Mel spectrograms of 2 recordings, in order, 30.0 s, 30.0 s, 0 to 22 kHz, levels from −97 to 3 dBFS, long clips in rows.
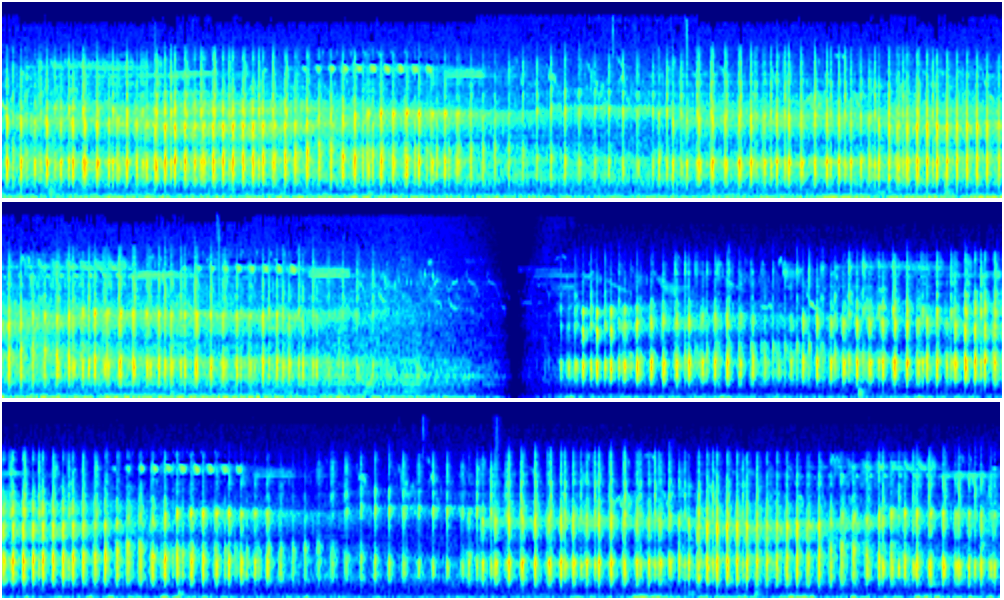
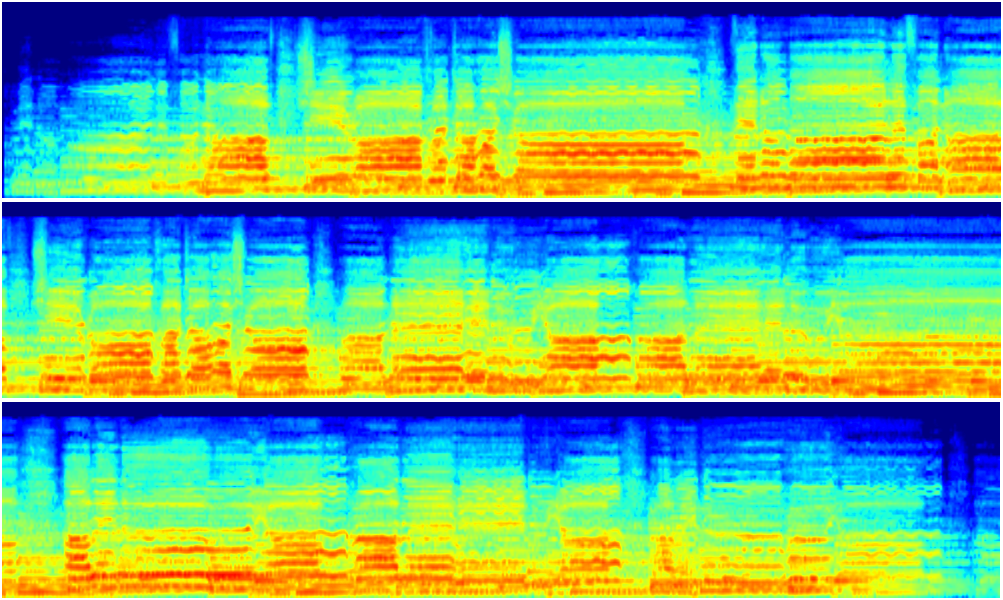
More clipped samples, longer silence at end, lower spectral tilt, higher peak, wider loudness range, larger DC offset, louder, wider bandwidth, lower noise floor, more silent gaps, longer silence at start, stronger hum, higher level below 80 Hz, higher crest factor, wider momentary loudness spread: neither; second, 0 s vs 0.6 s; second, -0.5 dB/octave vs -6.5 dB/octave; about the same, -2 dBFS vs 0 dBFS; first, 8 LU vs 5 LU; neither; second, -30 LUFS vs -14 LUFS; about the same, 16 kHz vs 15 kHz; first, -68 dBFS vs -43 dBFS; neither; second, 0 s vs 0.65 s; neither; second, -58 dBFS vs -48 dBFS; first, 28 dB vs 14 dB; first, 12 LU vs 8 LU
